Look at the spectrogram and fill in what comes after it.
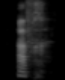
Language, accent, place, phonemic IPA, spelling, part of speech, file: French, France, Lyon, /afʁ/, affres, noun, LL-Q150 (fra)-affres.wav
- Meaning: 1. torment, torture, pain 2. throes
